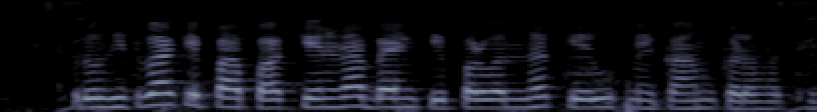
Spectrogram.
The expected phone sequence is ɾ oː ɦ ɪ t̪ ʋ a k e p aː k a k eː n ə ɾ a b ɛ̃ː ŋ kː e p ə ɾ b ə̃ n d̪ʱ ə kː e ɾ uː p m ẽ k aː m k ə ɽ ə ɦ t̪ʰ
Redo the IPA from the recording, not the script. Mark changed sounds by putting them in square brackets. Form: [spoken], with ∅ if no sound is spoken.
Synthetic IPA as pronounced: ɾ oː ɦ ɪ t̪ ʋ a k e p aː [p] a k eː n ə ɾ a b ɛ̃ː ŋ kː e p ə ɾ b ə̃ n d̪ʱ ə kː e ɾ uː p m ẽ k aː m k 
